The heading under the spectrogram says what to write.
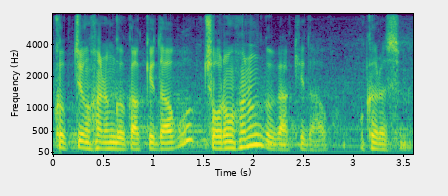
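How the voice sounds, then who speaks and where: A man with a Gyeongsang accent at a medium pitch and fairly quick pace, amid noticeable background noise. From South Korea, Gyeongsang (Daegu). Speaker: missionary. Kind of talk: sermon. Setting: church.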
